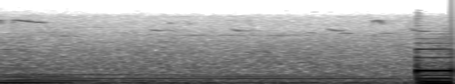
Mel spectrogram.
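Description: Background music fades out in the first half second, leaving faint outdoor ambience with a few short, high bird chirps.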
